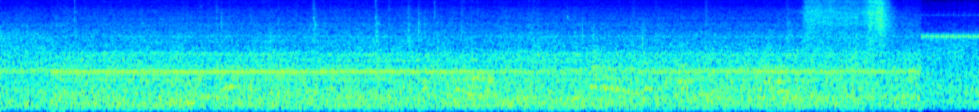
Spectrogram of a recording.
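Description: A steady electrical tone hums from a control panel.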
